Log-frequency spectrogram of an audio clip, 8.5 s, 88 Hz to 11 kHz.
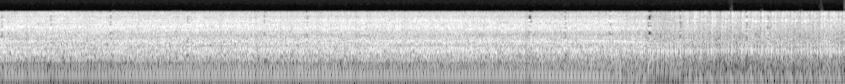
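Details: Craftsman YS4500 tractor, Briggs & Stratton 22hp OHV Intek twin, after full carburetor cleaning and reassembly: smooth steady drone at high speed, pitch falling evenly as throttle comes back, no hunting; normal running without choke.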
